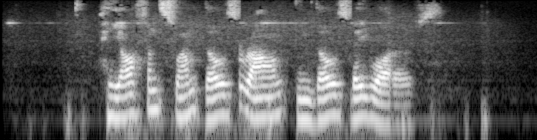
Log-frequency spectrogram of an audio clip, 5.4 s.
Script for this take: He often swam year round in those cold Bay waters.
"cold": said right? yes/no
no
